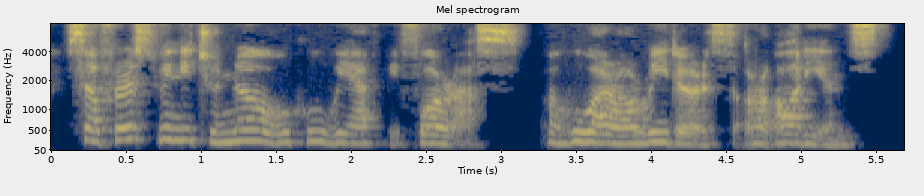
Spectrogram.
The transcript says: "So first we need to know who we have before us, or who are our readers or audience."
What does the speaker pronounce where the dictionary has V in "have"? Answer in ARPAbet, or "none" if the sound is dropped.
V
